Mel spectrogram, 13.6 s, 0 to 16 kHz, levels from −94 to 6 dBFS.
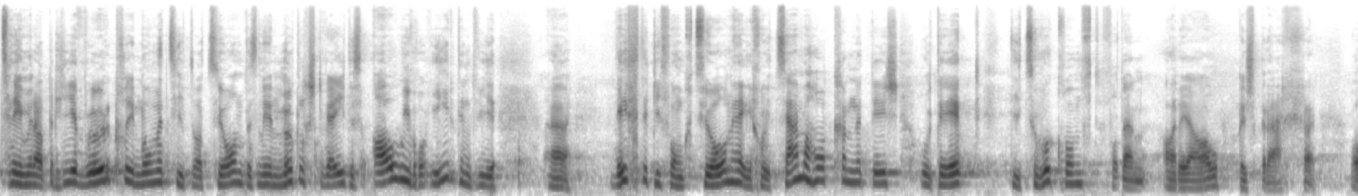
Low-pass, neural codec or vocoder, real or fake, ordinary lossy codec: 14.4 kHz; codec, 44.1 kHz, 2.6 kbps, SNAC; fake; none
